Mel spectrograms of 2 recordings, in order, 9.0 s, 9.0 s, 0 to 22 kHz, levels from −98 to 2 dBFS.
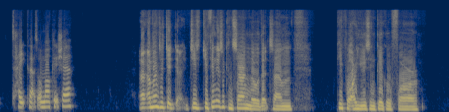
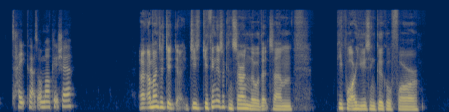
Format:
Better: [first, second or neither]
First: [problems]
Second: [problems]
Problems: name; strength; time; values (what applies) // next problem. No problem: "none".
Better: second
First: distortion; slight; 6% of the sound clipped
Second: none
